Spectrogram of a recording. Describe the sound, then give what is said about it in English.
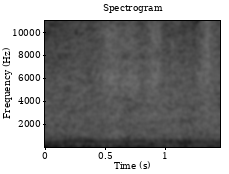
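A steady, continuous rush of flowing river water at a riverbank grown with docks and cow parsley, soft, with a breathy wind-like hiss running through it and no voices. “I've reached the river. You may be able to hear it.”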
